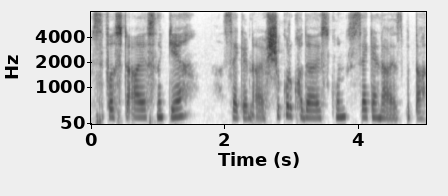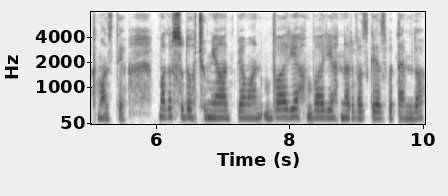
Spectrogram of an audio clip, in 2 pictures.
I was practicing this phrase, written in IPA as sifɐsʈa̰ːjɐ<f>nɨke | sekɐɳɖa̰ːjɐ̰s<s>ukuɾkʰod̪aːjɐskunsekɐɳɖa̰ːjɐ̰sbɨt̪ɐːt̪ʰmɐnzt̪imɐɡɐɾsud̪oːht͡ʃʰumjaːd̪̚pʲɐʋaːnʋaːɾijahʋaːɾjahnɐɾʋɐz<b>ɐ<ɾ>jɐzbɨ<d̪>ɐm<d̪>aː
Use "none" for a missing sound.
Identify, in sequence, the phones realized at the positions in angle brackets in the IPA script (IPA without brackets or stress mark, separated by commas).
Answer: s, ʃ, ɡ, none, t̪, d̪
